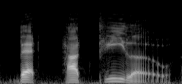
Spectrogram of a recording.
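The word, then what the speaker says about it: Beth Hatfiloh: This will be from 7 to 9 p.m., and it's at Temple Bet Hatpilo, I believe is how you say that, 201 8th Avenue Southeast.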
